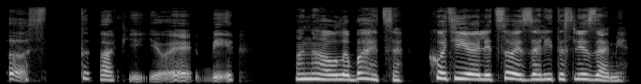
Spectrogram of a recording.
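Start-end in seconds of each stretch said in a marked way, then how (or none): 0.1-2.4 much softer, slow, breathy dying father; father gasping last orders to daughter; dying whisper. Acted. (тихо, шёпотом, умирая)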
